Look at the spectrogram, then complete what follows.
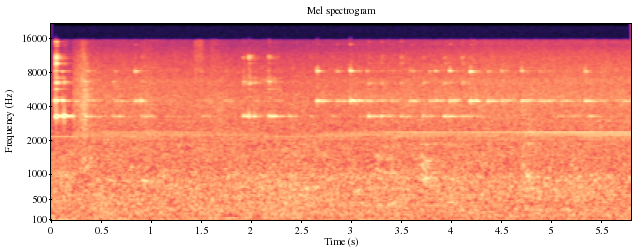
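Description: Outdoor ambience: a steady hiss with a faint constant high tone, and short high-pitched chiming or chirping notes repeating at a few fixed pitches. It cuts off suddenly near the end.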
